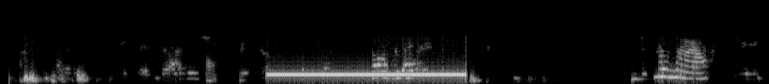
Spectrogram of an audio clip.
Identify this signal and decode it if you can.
Ringback tone (North America), 440 + 480 Hz, with speech.
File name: rg-1600-unknown- - - .35582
